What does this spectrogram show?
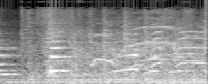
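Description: Diesel locomotive passing at close range, rumbling, with a brief horn toot about half a second in and high wavering squeals over the passing train.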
